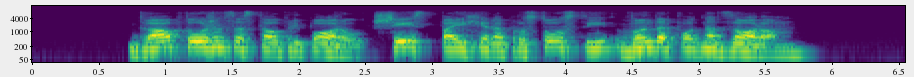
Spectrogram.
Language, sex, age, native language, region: Slovenian, male, 30-49, Slovenian, Central Slovenia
